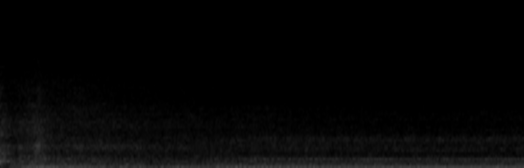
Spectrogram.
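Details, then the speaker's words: Toyota truck that had been sitting, now running on fresh fuel: steady, even idle with a smooth low rumble and no knocks or misses; it runs much better with the fresh fuel and the idle has come up. "Oh, it runs so much better with fresh fuel. All right, so idles up."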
